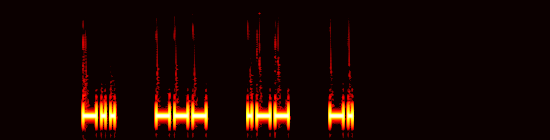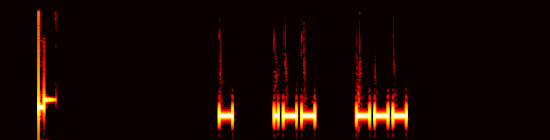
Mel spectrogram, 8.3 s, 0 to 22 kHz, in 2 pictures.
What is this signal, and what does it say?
Morse code, heard as a keyed tone, about 36 wpm, spaced as for 20 wpm, 690 Hz. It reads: DOWN TWO
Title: 3x Character Spacing - Top 100 Words - 35wpm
